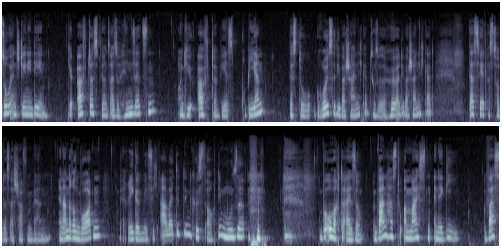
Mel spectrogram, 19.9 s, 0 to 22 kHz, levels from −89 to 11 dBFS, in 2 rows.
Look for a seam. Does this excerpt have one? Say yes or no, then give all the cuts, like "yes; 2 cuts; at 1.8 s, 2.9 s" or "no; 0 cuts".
no; 0 cuts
